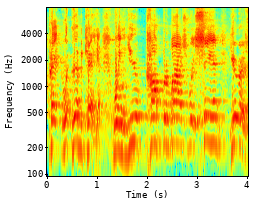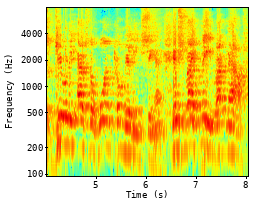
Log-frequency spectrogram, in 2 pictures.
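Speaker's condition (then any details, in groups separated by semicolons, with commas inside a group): No condition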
